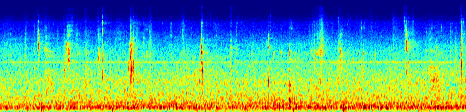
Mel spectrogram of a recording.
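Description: Chapati being eaten with hot egg roast and kurma, with close, soft chewing and biting sounds repeating steadily throughout.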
